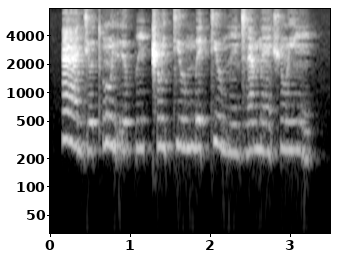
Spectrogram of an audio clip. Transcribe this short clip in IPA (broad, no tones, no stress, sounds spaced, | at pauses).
æ̃ dʲ o tʼ ũ rʲ o p i ǁ ũ j tʲ u m e tʲ u m ĩ d͡z æ̃ m ẽ ʃ ũ j ĩ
